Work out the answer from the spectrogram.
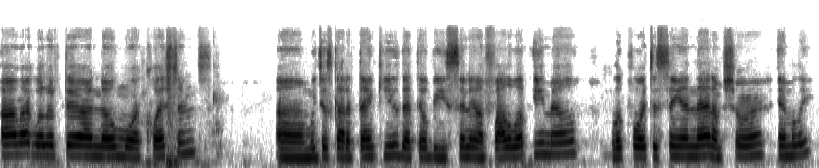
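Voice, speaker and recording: A woman's voice: mid-range voice, normal speed, no echo. Friendly woman webinar moderator, dry sound. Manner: friendly, relaxed, with fillers. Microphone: video call.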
